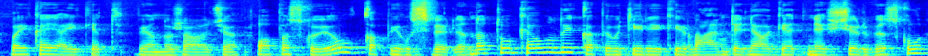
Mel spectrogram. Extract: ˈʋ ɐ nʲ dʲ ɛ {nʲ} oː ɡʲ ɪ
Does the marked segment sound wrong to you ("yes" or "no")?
no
